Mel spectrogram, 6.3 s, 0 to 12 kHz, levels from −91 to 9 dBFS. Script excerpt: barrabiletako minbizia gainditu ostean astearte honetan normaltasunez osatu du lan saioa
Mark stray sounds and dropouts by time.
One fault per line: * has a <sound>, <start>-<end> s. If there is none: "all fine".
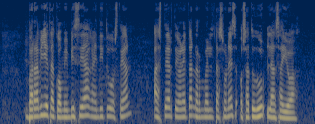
all fine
